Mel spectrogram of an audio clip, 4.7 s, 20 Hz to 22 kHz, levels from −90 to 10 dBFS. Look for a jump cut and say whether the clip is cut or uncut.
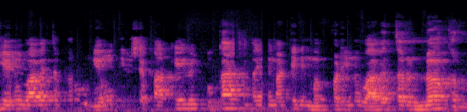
uncut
